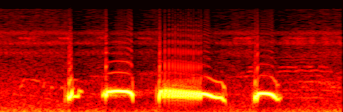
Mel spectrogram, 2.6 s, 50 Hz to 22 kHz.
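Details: On a weekend, 24 August, a decoy spotted dove calls to find a mate with one hollow four-part coo: two short notes, a long downward-gliding coo, then a short final note.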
